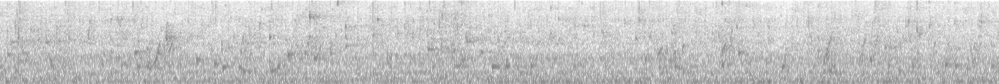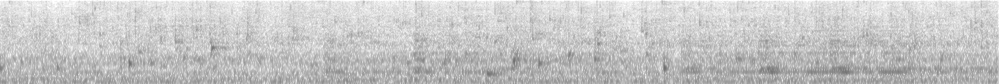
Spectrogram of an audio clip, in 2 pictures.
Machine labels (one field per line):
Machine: pump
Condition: normal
